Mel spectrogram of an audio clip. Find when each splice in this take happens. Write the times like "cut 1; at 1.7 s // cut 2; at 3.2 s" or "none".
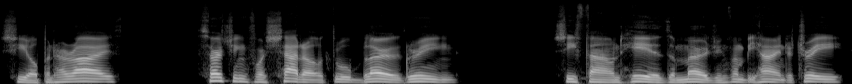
cut 1; at 4.0 s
